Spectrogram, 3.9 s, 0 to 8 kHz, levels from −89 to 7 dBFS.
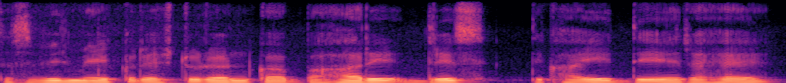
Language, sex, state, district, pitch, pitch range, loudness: Hindi, male, Jharkhand, Ranchi, 130 Hz, 125-140 Hz, -15 LUFS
